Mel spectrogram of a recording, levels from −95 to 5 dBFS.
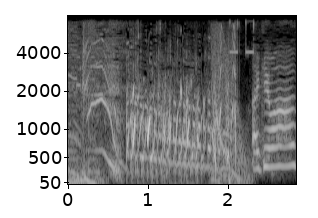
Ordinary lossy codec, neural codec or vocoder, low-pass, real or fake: none; none; 7.2 kHz; real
